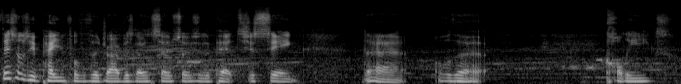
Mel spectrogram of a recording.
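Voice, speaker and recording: A man with a fairly high-pitched voice co-commentates on motorsport. His style is casual and amateur, like chatting through the race with a partner. Faint noise sits on the recording. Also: a little slow.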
